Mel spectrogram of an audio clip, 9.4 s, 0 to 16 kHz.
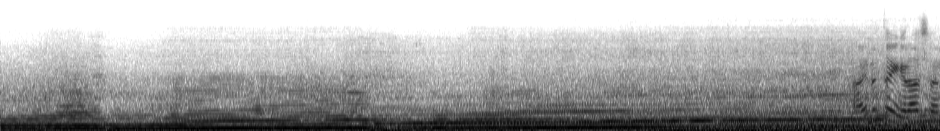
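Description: A car with a stage 3 tune, hard-cut limiter and pops roars close by, its engine note climbing repeatedly through rising revs with crackles near the end, as voices chatter inside the cabin.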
